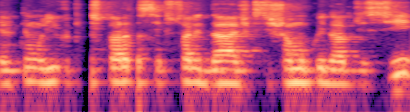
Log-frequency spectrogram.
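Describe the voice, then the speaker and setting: Somewhat breathy with a dark, mellow tone, a man speaks at a fairly high pitch. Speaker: psychoanalyst and philosopher. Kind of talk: live-stream talk with viewer comments.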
